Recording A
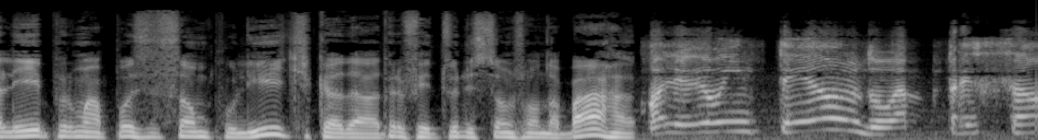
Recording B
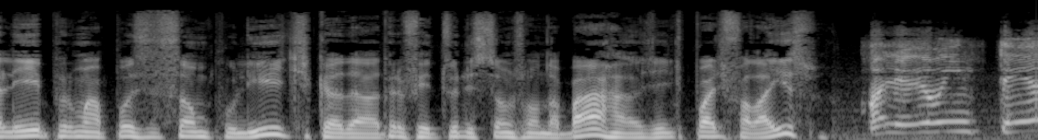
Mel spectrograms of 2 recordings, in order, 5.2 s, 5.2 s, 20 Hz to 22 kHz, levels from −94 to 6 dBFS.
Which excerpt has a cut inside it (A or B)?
A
